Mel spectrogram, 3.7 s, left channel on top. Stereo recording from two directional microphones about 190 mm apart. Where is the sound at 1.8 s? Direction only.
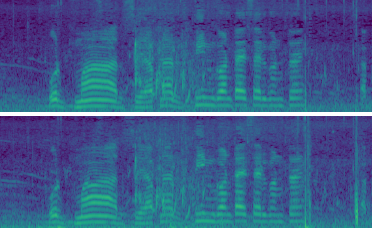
5° left (ahead or behind).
